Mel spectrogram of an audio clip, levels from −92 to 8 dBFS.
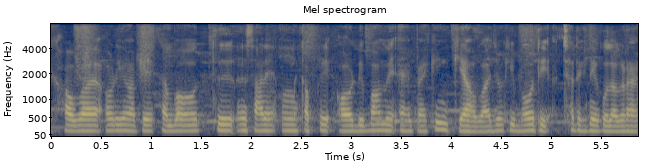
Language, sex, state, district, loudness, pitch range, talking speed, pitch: Hindi, male, Bihar, Lakhisarai, -24 LUFS, 150-155 Hz, 255 wpm, 155 Hz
